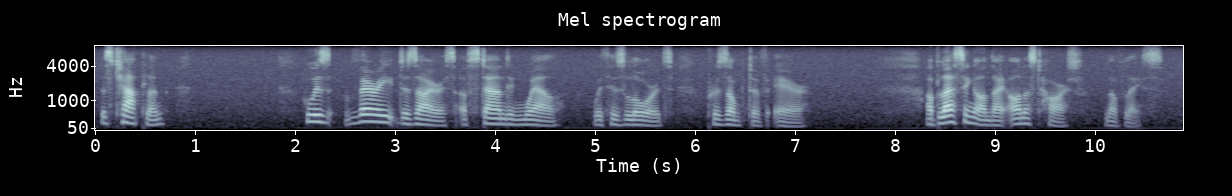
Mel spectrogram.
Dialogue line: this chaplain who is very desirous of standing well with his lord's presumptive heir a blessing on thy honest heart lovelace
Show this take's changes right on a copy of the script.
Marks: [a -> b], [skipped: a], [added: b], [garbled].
this chaplain who is very desirous of standing well with his lord's presumptive heir a blessing on thy honest heart lovelace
